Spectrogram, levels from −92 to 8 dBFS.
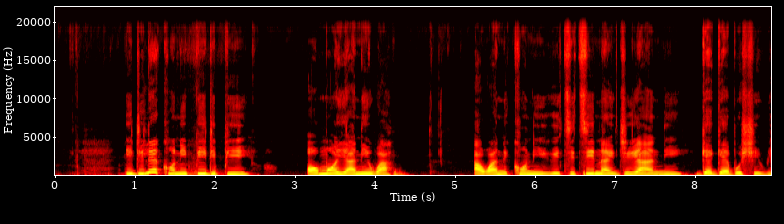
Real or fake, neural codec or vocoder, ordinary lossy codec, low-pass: fake; vocoder, 44.1 kHz, 128 mel bands every 256 samples, BigVGAN v2; none; 19.8 kHz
